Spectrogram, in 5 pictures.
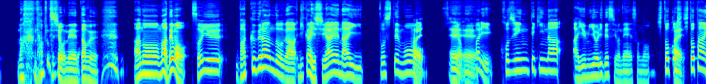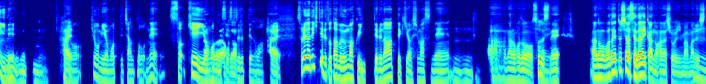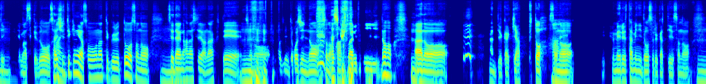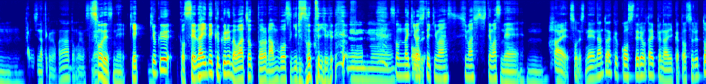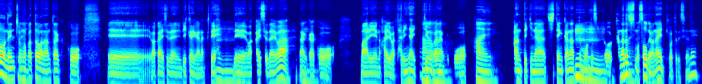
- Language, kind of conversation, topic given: Japanese, podcast, 世代間のつながりを深めるには、どのような方法が効果的だと思いますか？
- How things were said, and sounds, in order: laughing while speaking: "なん なんでしょうね"; other background noise; laughing while speaking: "うん。確かに"; laugh; tapping; laughing while speaking: "過ぎるぞっていう"; "一般的" said as "ぱんてき"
